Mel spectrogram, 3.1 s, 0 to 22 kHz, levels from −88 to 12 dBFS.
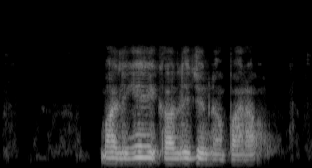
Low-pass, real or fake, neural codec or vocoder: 7.2 kHz; fake; codec, 16 kHz, 4.8 kbps, FACodec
